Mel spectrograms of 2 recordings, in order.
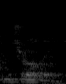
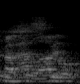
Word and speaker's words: Controllata: I can never pronounce Italian. Denominazione di Origine Controlli. Denominazione di Origine Origine Controllata.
